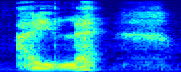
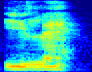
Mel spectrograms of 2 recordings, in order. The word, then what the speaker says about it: Islay: It's a single Islay, or actually it's called Islay or Islay. Depends on if you Celtic or it's a malt.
